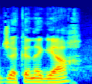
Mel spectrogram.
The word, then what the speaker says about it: Jaqen H'ghar: Alors, tu me reprendras sur la prononciation, mais j'aime beaucoup Jaqen H'ghar.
